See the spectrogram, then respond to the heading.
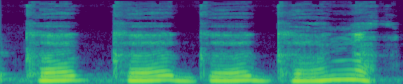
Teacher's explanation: ಈ ಎಲ್ಲಾ ಅಕ್ಷರಗಳು ನಮ್ಮ ಗಂಟಲಿನಲ್ಲಿ ಉತ್ಪತ್ತಿಯಾಗುತ್ತವೆ · ಈ ಎಲ್ಲ ಅಕ್ಷರಗಳು ನಮ್ಮ ಗಂಟಲಿನಲ್ಲಿ ಉತ್ಪತ್ತಿ ಆಗ್ತವೆ. ಈ ಅಕ್ಷರಗಳು ನಮ್ಮ ಗಂಟಲಿನಲ್ಲಿ ಉತ್ಪತ್ತಿ ಆಗುವುದರಿಂದ ಈ ಅಕ್ಷರಗಳನ್ನ ನಾವು ಏನು ಕರಿತೀವಪ್ಪ ಅಂತಂದ್ರೆ ಕಂಠ್ಯಾಕ್ಷರಗಳು ಅಂತ ಕರಿತೀವಿ. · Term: ಕಂಟಾಕ್ಷರ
